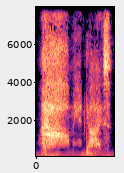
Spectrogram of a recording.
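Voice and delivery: very soft, whispered aside; heartfelt whisper to the group; hushed sigh. Real, not acted. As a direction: sigh it out almost without voice. Moved aside to the men.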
